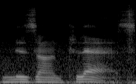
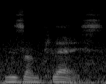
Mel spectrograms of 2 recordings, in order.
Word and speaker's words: mise en place: I was also counseled by my production assistant that the pronunciation is mise en place, mise en place, mise en place, mise en place. Something like that.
